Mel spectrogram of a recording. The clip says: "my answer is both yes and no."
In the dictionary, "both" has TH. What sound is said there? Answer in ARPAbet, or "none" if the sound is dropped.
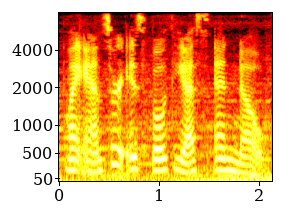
TH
